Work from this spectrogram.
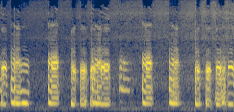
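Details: Banded bullfrogs at a fish pond and aviary pond by a house near a public road, calling for rain: loud, reedy, harmonic croaks in separate bursts about every half to one second, several frogs answering one another over faint background hum.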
